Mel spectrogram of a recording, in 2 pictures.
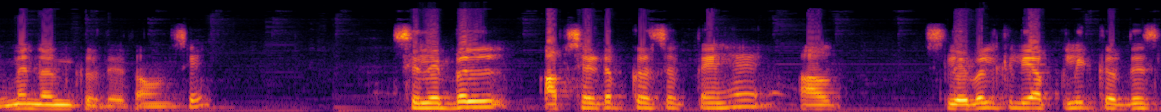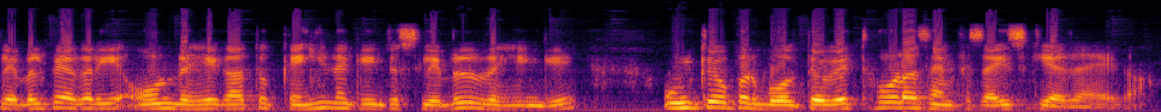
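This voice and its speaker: A man explaining software step by step, addressing the viewer in a screen-recorded tutorial voice-over. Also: a little high, brisk, faint music behind.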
